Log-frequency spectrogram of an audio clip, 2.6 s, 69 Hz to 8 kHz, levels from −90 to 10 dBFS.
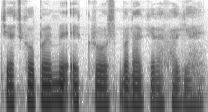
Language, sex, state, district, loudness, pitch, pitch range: Hindi, male, Arunachal Pradesh, Papum Pare, -17 LUFS, 100 Hz, 95-110 Hz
